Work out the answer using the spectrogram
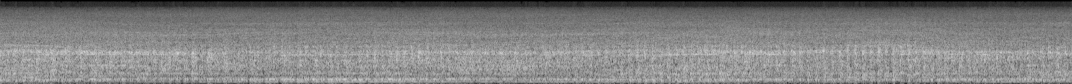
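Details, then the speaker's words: Hoover F3871 three-brush suction floor polisher, first run after unboxing, brushes very stiff to turn, smelling. Loose clatter about three beats a second over the motor hum; something loose rattling inside, cause not yet found. "There is something rattling about inside which isn't go"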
